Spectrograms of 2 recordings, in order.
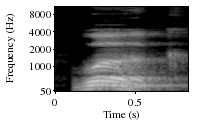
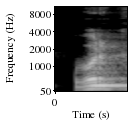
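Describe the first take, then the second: First: ورک said as "wuk", without any R; ورک with a rounded W and silent R. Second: ورک said as "vurk", R pronounced; ورک with an audible R before the K; wrong, R sounded. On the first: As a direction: drop the R entirely in ورک. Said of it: "آر silent ہے". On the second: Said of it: "ورک نہیں بولا جا سکتا". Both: Shown as a demonstration.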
